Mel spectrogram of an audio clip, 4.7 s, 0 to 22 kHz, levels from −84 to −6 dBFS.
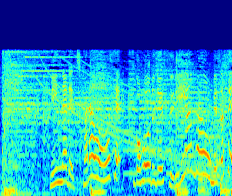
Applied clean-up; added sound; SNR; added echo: none; none; none; none.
